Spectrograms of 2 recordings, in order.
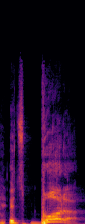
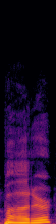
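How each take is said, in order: First: High, loud Boston "butter", r dropped; Boston accent. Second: High, rising "Butter?" with its r sounded; puzzled girlfriend. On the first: Dad correcting the girlfriend, loud mock Boston accent. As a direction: insist on "butter" in broad Boston. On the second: Girlfriend questioning the dad's accent, puzzled high voice. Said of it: "it starts with the girlfriend". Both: Retold or imitated.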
